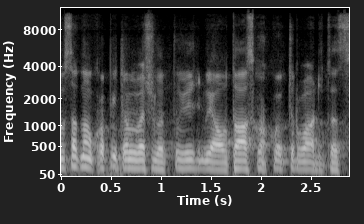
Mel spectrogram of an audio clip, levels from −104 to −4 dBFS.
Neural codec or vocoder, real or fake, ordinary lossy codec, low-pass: codec, 24 kHz, 1 kbps, SNAC; fake; Opus, 32 kbps; 10.8 kHz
